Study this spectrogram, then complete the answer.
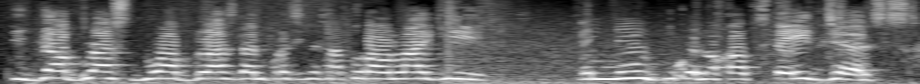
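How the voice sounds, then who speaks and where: Hyped Indonesian esports announcer, noisy broadcast. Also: male voice, very high-pitched, fairly even intonation, moderate pace. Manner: hype fighting game announcer delivery; mixes English phrases into speech. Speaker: esports play-by-play commentator. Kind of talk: esports match commentary.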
